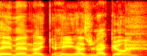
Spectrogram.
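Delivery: super friendly, upbeat, cheerful voice. Retelling greeting an older man at the grocery store: imitating own super friendly greeting. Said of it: "super smiley and friendly".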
